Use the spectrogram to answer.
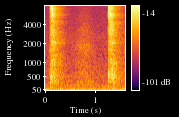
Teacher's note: I'm placing my tongue at the back of my teeth, but slightly up. So, where the teeth and the gums are kind of meeting, that point block the passage of air and then pull back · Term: clear t sound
